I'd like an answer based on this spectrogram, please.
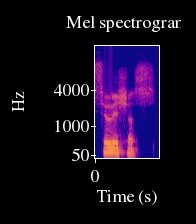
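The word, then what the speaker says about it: siliceous: uh by the way according to the dictionary it's pronounced as silicious translate um foreign that's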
